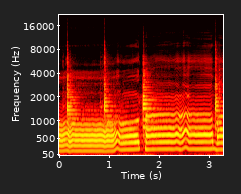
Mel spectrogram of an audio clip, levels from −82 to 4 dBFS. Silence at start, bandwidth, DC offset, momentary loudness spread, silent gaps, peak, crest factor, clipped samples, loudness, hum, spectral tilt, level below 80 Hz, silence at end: 0 s; 10.5 kHz; under 0.1%; 2 LU; none; -4 dBFS; 14 dB; under 0.1%; -18 LUFS; none; -6 dB/octave; -52 dBFS; 0 s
